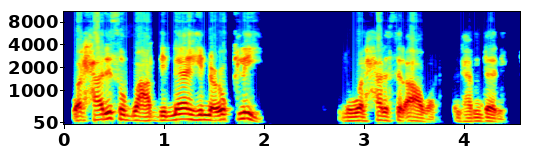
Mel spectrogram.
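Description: A man, reciting a classical text in a lesson in a measured way and asking polite questions. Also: medium pitch, darkish tone, dry recording, rough recording. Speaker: student reading the text aloud.

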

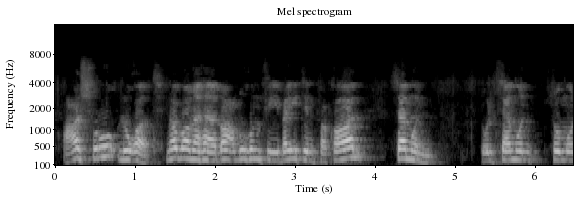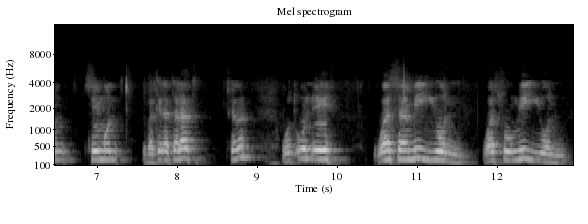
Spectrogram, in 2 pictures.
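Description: A man with an Egyptian Arabic accent teaching a classical text, reading each passage slowly and loudly, then explaining it by asking short questions and answering them himself. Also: high-pitched, lo-fi sound. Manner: reads the quoted text slowly and more loudly. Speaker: religious studies teacher.

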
